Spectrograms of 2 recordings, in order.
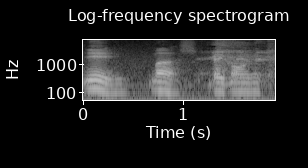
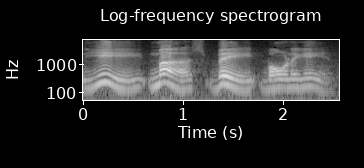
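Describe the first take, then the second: First: Much softer and lower, almost to himself; a soft, solemn echo of the refrain; hushed refrain. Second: Slow, loud, every word weighted; solemn declaration. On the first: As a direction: let it fall quiet after the story, grave and sorrowful. The refrain after a long pause. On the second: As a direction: lay down the scripture like a verdict. Preacher's key scripture line. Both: Acted.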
